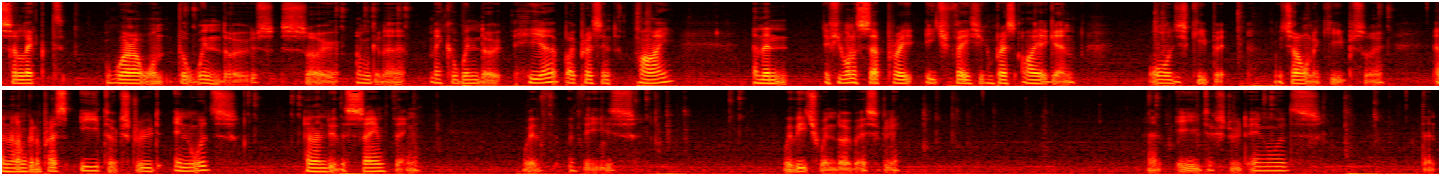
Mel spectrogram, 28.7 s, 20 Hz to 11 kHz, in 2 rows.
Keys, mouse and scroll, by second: 0.3-1.8 middle drag, 1.8 shift+click, 2.3-3.3 middle drag, 3.3 click, 3.6 click, 3.9 shift+click, 4.4-4.9 scroll up 2, 4.5-4.8 middle drag, 14.5-15.2 middle drag, 15.2 e, 17.2 click, 17.6-18.7 middle drag, 20.2 s, 20.8 s, 23.7-24.6 shift+middle drag, 24.6 e, 26.1-27.0 middle drag, 27.0 click, 27.4-28.7 shift+middle drag.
